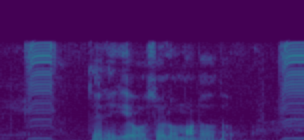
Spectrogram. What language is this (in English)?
Kannada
